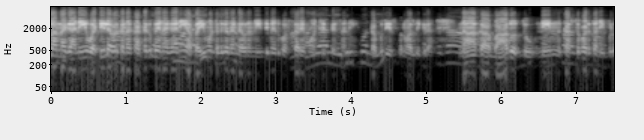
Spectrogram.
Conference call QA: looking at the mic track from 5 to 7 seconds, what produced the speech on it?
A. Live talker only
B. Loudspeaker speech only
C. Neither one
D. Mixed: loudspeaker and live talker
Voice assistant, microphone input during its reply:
D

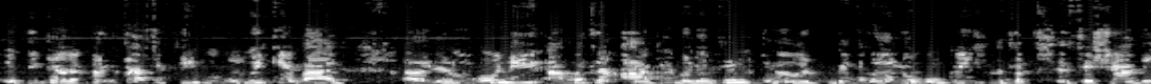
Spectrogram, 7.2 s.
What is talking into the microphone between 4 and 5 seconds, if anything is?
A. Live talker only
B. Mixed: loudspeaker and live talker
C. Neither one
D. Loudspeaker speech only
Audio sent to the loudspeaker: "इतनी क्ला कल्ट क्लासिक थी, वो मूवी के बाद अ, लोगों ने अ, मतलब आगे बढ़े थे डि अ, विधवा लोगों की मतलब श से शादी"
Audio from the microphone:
D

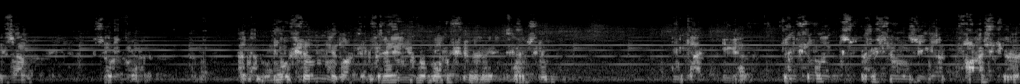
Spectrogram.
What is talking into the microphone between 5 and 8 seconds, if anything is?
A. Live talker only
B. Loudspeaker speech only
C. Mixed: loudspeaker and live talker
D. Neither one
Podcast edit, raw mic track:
B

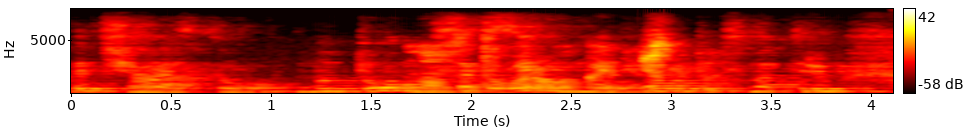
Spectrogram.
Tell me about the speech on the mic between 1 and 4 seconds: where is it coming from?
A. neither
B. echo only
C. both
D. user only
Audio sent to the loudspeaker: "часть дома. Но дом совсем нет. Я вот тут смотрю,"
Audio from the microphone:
C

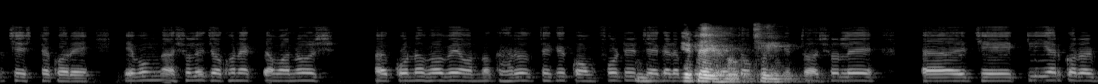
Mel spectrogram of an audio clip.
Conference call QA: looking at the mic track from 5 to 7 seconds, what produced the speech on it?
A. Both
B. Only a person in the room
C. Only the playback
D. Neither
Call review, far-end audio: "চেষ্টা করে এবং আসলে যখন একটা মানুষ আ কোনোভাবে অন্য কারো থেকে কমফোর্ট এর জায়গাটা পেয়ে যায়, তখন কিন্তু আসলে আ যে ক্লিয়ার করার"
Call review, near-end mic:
A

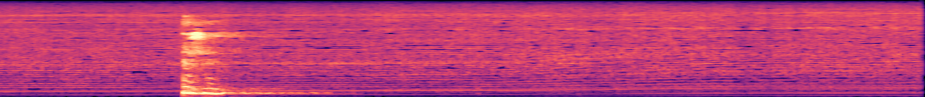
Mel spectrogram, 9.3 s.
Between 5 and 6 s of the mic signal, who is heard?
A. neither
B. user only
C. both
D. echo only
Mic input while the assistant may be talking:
A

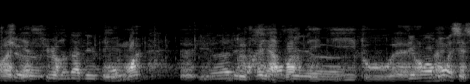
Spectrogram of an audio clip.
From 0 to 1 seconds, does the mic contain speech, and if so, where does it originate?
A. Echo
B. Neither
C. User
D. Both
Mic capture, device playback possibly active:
A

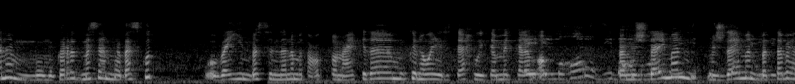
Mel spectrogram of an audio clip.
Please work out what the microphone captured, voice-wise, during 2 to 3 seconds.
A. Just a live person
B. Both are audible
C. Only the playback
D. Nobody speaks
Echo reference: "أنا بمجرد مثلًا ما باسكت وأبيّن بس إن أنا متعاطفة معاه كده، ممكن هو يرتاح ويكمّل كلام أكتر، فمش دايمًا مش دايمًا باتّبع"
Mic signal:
C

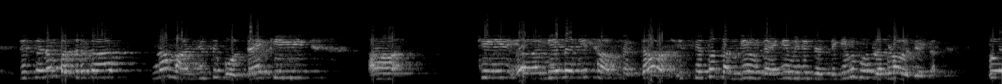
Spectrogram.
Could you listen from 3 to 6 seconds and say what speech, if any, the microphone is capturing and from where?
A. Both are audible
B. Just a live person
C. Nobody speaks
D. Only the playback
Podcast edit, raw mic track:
D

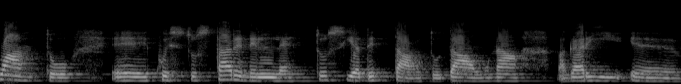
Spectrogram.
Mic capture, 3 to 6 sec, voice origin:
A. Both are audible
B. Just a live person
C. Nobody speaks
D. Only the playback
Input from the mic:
D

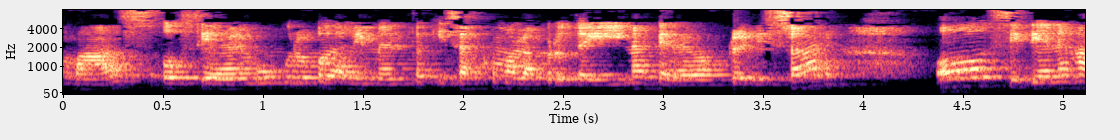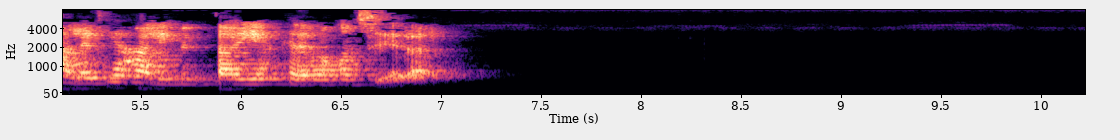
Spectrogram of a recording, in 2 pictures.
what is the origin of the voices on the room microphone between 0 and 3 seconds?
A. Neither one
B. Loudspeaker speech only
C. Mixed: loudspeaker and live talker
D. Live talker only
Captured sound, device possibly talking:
B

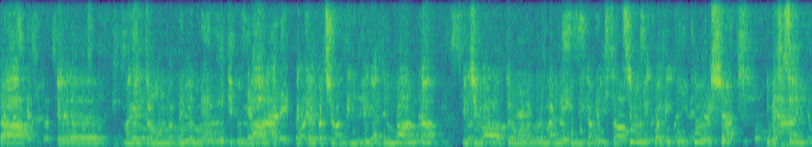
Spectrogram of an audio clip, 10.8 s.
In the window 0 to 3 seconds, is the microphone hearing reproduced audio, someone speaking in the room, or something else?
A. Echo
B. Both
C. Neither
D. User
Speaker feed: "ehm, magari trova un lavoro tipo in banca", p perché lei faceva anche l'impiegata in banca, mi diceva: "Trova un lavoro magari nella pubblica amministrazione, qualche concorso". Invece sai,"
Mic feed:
B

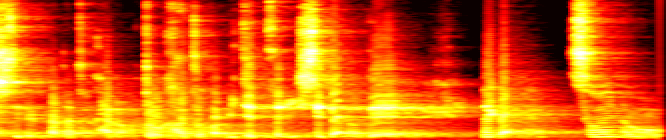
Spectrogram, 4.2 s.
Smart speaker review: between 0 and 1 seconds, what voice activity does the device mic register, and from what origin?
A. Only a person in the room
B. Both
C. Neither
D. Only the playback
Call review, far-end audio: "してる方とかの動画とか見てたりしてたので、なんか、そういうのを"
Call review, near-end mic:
D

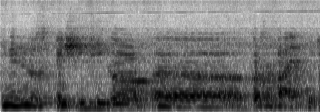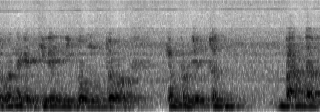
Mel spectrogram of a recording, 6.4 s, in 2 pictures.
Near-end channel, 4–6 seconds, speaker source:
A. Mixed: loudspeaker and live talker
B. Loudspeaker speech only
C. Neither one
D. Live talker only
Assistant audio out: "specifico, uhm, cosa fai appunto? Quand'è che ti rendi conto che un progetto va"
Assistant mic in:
B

